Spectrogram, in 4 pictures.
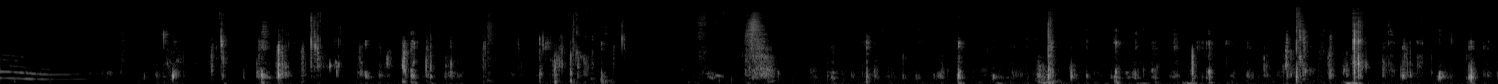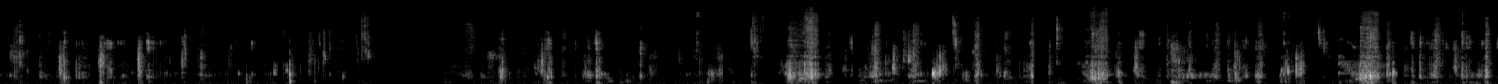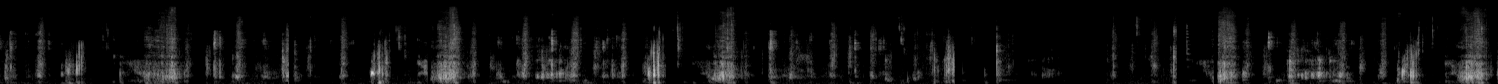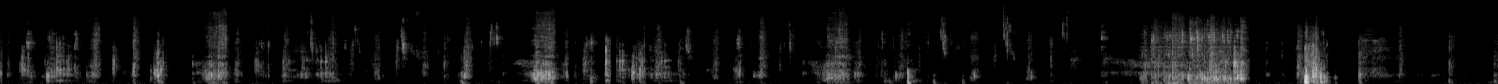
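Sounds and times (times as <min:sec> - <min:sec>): chewing and biting sandwich: 0:19.6 - 0:59.9.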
